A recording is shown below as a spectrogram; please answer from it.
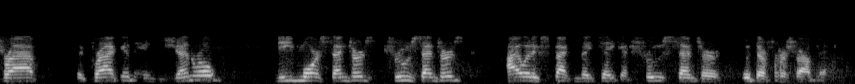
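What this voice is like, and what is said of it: Slightly raspy voice. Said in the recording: “my slightly raspy voice. Allergies are in full effect ... So I'm not full strength voice-wise”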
